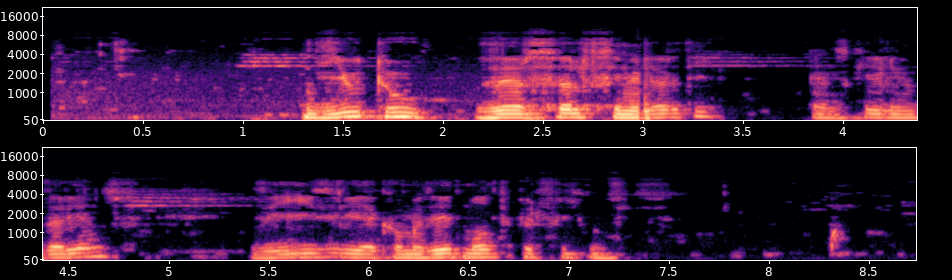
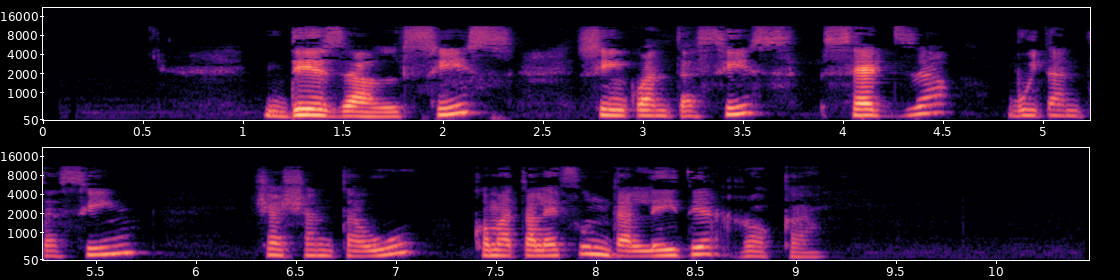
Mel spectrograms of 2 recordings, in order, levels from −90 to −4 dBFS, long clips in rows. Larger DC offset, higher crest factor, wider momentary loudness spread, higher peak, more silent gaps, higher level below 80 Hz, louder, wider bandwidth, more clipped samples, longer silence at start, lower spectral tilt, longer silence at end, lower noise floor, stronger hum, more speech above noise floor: neither; second, 16 dB vs 24 dB; first, 25 LU vs 16 LU; about the same, 0 dBFS vs -2 dBFS; neither; first, -46 dBFS vs -72 dBFS; first, -16 LUFS vs -25 LUFS; second, 7.4 kHz vs 11.5 kHz; neither; second, 0.35 s vs 1.1 s; first, -7.5 dB/octave vs -5 dB/octave; second, 0.4 s vs 1.35 s; second, -54 dBFS vs -71 dBFS; neither; second, 38 dB vs 47 dB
